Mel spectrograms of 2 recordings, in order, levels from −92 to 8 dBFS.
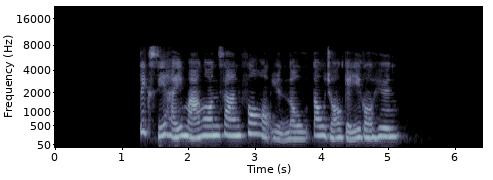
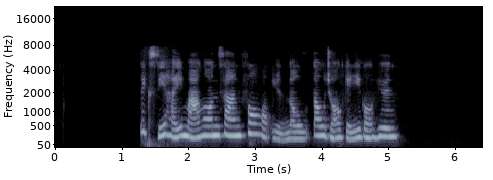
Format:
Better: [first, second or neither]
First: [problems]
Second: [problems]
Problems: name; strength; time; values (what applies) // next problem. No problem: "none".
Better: first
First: none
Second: noise reduction (neural mask model DeepFilterNet 3)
